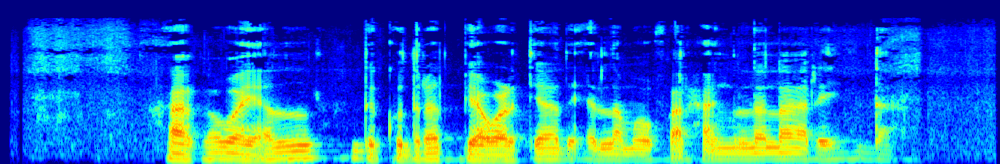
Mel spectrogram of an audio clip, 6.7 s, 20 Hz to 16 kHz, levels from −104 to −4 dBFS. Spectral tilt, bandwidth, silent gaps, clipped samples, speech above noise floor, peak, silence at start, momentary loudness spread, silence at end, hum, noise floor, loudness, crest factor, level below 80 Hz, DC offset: -6 dB/octave; 11 kHz; none; under 0.1%; 34 dB; -10 dBFS; 0.25 s; 11 LU; 0.7 s; none; -65 dBFS; -31 LUFS; 22 dB; -58 dBFS; under 0.1%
